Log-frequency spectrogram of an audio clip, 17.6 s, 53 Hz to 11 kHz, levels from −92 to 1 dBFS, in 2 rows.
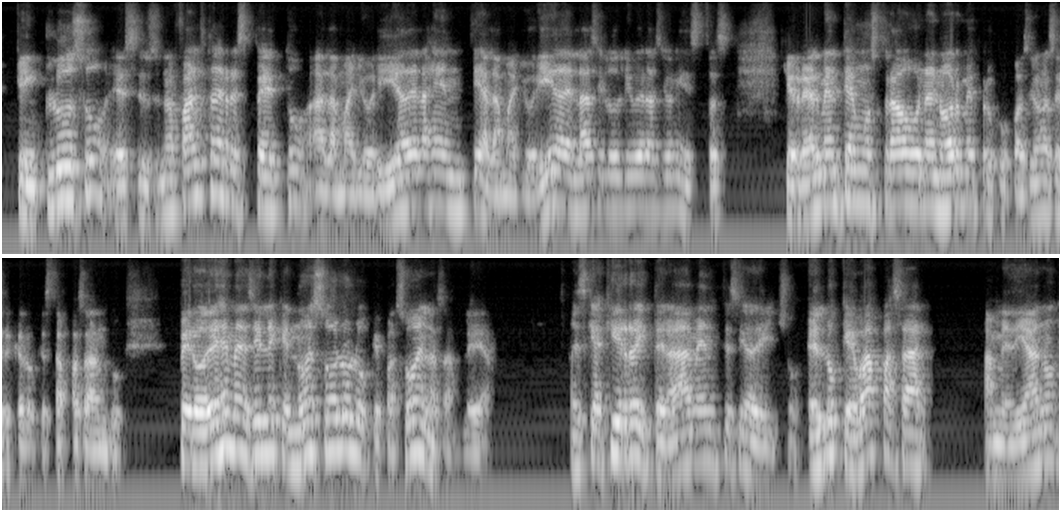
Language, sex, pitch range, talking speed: Spanish, male, 110-155 Hz, 210 wpm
